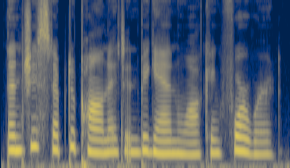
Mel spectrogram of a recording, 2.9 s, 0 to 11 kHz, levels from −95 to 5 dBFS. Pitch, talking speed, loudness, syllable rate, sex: 225 Hz, 185 wpm, -17 LUFS, 5.2 syllables/s, female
